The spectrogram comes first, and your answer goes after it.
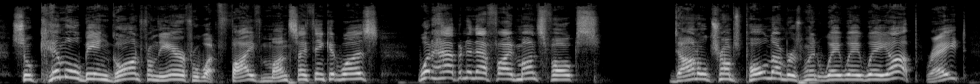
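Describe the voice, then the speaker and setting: On a very clean recording with a silent background, a man with a high pitch speaks at a moderate pace in an animated tone, with ordinary pitch variation and very even loudness. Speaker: political commentator host. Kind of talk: news commentary recapping late-night comedy, opinionated. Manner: animated, sarcastic, chuckling at the jokes.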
